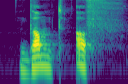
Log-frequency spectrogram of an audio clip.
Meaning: inflection of afdammen: 1. second/third-person singular present indicative 2. plural imperative
- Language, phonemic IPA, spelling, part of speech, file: Dutch, /ˈdɑmt ˈɑf/, damt af, verb, Nl-damt af.ogg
